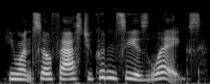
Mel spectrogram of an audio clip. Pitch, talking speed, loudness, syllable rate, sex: 250 Hz, 255 wpm, -19 LUFS, 4.6 syllables/s, female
